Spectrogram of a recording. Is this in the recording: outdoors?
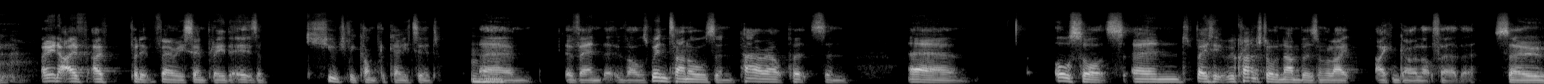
no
